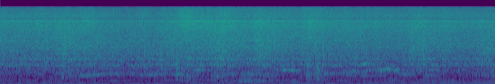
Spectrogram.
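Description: Blanched spinach frying in oil in a steel wok over a high flame, giving a steady sizzling hiss as its moisture steams off, while a spatula turns it.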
